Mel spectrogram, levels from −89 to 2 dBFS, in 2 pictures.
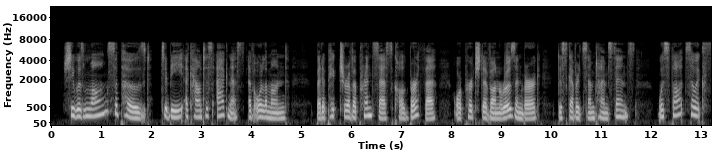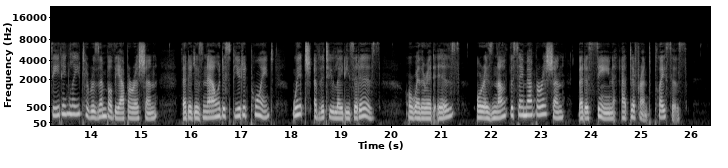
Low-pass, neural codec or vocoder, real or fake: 7.2 kHz; none; real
